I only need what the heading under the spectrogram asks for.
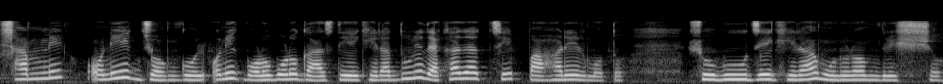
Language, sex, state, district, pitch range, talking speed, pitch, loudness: Bengali, female, Jharkhand, Sahebganj, 205-245 Hz, 115 wpm, 220 Hz, -17 LUFS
